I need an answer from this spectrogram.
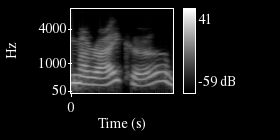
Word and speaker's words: Marika: your name again um it's actually marika but um yeah my father is from belgium so it's um it's a flemish name not nice yeah yeah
